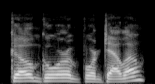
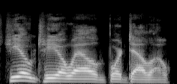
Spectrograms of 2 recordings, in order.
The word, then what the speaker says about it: Gogol Bordello: You know, you heard of Gogol Bordello?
